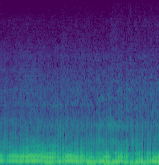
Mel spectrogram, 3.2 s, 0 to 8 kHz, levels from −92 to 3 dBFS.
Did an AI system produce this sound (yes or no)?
yes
